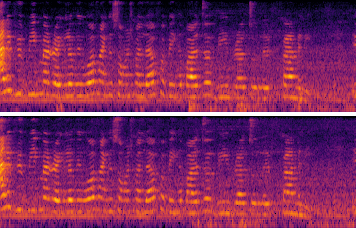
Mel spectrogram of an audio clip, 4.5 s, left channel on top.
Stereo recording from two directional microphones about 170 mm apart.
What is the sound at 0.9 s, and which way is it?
Speech, 35° left (ahead or behind).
